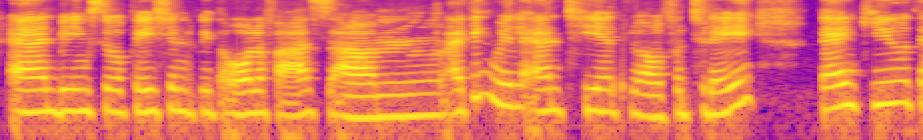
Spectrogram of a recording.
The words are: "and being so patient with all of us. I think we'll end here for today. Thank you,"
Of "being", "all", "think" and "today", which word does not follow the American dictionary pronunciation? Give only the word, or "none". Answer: think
